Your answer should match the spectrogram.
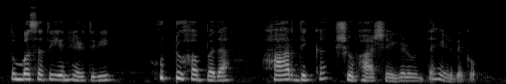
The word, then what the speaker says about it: ಹಾರ್ದಿಕ: ನೀವು ಆರ್ಥಿಕ ಶುಭಾಶಯಗಳು ಅಂದರೆ ತಪ್ಪು, ಹಾರ್ದಿಕ ಶುಭಾಶಯಗಳು ಅಂದರೂ ತಪ್ಪು, ಹಾರ್ದಿಕ ಶುಭಾಶಯಗಳು ಅಂದರೂ ಕೂಡ ತಪ್ಪು. ಸರಿಯಾದ ಕ್ರಮ ಹಾರ್ದಿಕ ಶುಭಾಶಯಗಳು.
